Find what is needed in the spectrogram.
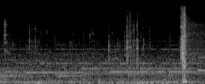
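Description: Background music with steady held notes; near the end, one sharp click as the Baxi uSense room thermostat is pushed onto its wall backplate and engages.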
